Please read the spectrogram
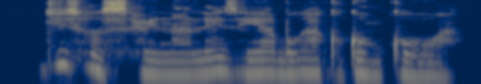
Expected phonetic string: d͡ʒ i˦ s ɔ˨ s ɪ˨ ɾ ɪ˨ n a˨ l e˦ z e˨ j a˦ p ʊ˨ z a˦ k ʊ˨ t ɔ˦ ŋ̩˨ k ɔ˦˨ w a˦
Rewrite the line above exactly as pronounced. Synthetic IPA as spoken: d͡ʒ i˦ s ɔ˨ s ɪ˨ ɾ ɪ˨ n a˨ l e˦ z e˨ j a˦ b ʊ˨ ɣ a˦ k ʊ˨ k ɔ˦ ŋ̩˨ k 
